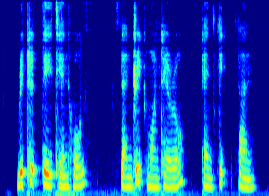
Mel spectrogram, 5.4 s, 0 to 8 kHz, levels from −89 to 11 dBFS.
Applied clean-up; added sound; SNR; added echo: neural mask model DeepFilterNet 3.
